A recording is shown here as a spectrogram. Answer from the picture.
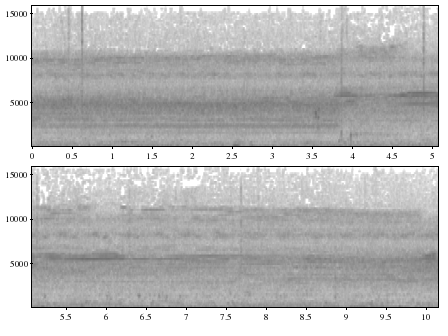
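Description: A steady high-pitched drone of insects in the woods, with a few faint crackles from a small stick campfire.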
